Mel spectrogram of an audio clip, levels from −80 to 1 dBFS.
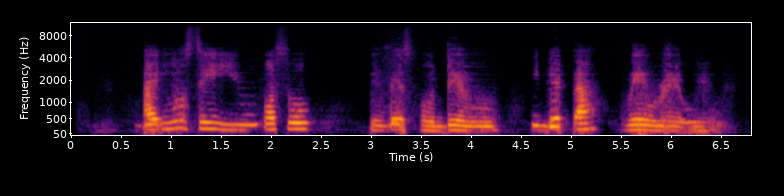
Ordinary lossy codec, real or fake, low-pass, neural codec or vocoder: AAC, 48 kbps; fake; 10.8 kHz; codec, 44.1 kHz, 0.9 kbps, DAC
